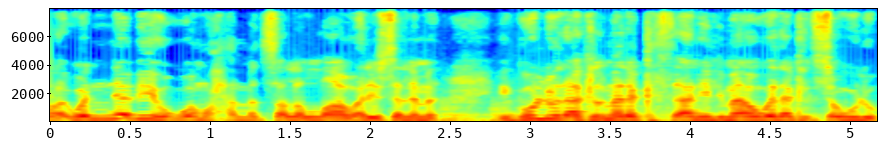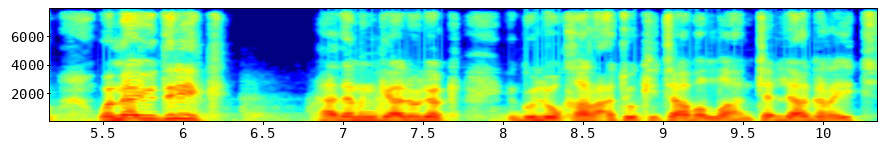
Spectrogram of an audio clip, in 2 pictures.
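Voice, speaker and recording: A man with a Mauritanian accent speaks fairly quickly in a high pitch, with ordinary pitch variation. Noticeable background noise can be heard. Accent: Hassaniya Arabic. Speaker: Islamic preacher. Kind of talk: religious sermon.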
